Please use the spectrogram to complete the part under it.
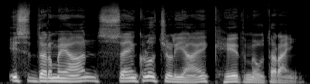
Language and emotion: Urdu, neutral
